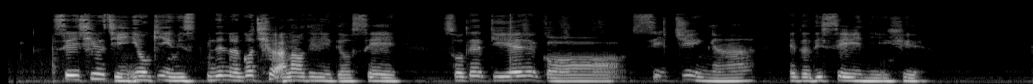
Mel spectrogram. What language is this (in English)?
Pu-Xian Chinese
